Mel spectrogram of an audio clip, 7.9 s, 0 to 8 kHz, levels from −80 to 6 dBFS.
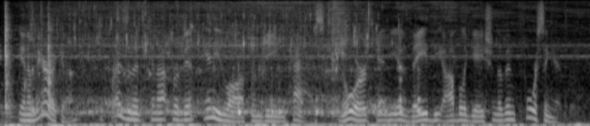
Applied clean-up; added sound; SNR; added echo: none; Sink (filling or washing); -1 dB; none.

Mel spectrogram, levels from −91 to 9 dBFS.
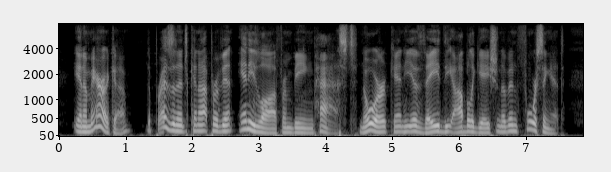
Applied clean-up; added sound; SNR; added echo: none; none; none; none.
